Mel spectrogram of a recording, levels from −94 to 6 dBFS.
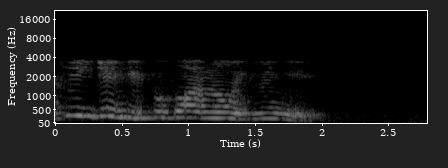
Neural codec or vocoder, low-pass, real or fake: codec, 16 kHz, 16 kbps, FunCodec, trained on Chinese and English, 50 frames a second; 3.6 kHz; fake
